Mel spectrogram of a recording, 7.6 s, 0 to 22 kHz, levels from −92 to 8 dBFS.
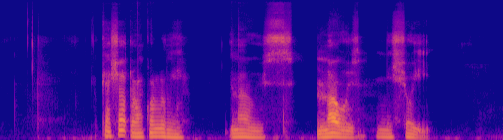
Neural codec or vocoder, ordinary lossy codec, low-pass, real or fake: codec, 44.1 kHz, 2.6 kbps, SNAC; none; none; fake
